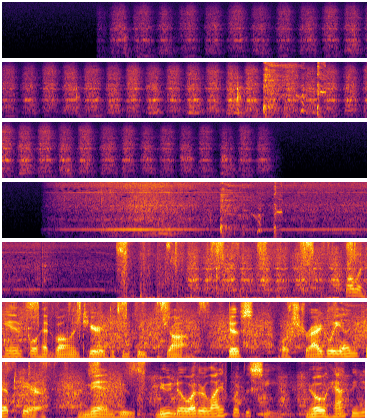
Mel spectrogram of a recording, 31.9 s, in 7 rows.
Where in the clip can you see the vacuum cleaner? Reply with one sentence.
The vacuum cleaner can be heard from 14.2 to 19.9 s.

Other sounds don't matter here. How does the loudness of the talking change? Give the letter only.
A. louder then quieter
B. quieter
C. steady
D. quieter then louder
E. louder
C.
